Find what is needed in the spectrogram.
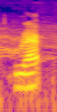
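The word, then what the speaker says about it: wrap: প্রথমেই দেখো র্যাপ, ঠিক আছে? আমি আরটা উচ্চারণ করলাম, ডাব্লুটা কিন্তু উচ্চারণ করলাম না।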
